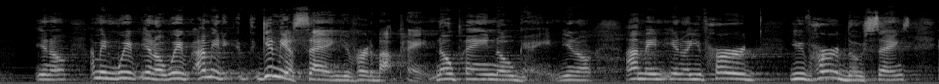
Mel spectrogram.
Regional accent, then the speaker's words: Texas, United States; I mean, we're from Texas. Yes, we've been thirsty. It gets hot and we get thirsty.

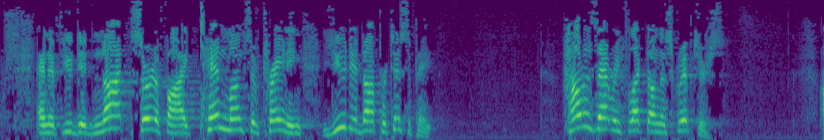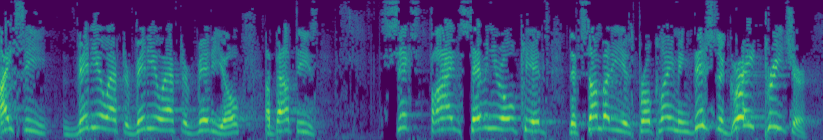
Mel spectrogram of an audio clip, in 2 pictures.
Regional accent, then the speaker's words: Leadville, Colorado, United States; when I grew up in Leadville, there was limited sports opportunities just because of the snow. And in my family, we were skiers.

